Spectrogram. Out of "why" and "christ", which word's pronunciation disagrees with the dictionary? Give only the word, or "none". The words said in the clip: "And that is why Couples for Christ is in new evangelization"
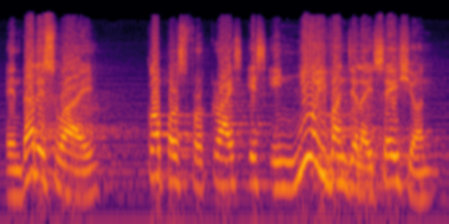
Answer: none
